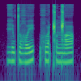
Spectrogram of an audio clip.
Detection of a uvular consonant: present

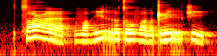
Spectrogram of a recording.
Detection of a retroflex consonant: present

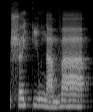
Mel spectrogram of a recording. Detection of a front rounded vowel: absent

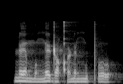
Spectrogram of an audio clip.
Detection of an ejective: present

